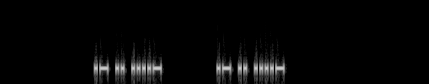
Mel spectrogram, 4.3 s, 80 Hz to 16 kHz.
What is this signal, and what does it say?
Morse code, heard as a keyed tone, about 42 wpm, 700 Hz. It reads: AI4 AI4
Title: USA Call Sign Prefixes - Repeated 2x - 45wpm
